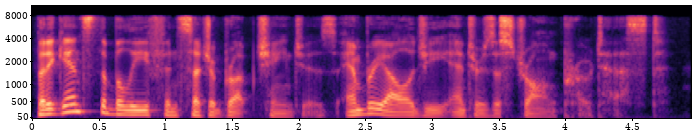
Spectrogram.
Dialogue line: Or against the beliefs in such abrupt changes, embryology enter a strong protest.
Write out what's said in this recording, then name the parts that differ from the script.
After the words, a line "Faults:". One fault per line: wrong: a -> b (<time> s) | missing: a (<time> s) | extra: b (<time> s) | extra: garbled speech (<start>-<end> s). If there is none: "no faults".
But against the belief in such abrupt changes, embryology enters a strong protest.
Faults:
wrong: Or -> But (0.0 s)
wrong: beliefs -> belief (0.6 s)
wrong: enter -> enters (3.2 s)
